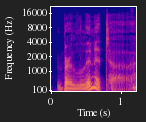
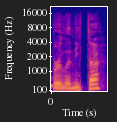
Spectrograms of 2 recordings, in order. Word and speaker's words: Berlinetta: Berlinetta. Yeah. Berlinita, I believe is how Maybe. that's pronounced because it is Italian.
